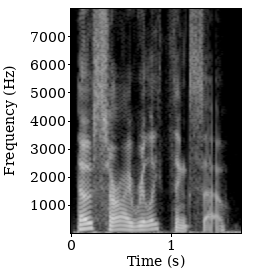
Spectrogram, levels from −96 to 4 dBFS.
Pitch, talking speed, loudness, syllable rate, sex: 140 Hz, 210 wpm, -21 LUFS, 4.6 syllables/s, male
